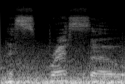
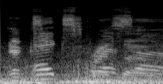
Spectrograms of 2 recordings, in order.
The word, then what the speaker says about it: espresso: Espresso instead of espresso instead of espresso. Espresso, yeah. Espresso with an X.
